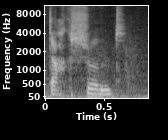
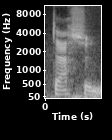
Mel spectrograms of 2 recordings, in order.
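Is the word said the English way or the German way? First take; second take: German; English. First: The word is said with German sounds. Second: The word is said with English sounds. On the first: The speaker calls it right. "It's more like Dachshund" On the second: The speaker calls it wrong. "It's actually not Dachshund either"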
